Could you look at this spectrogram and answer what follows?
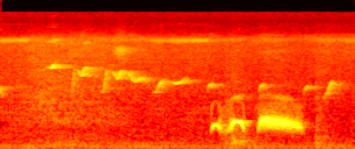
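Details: Spotted dove song used as master training audio: faint thin rising whistles from other birds first, then a loud phrase of two short hollow notes and a long quavering coo near the end.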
